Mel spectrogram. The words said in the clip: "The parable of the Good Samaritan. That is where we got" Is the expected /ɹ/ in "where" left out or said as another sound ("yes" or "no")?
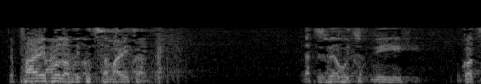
yes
